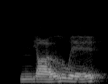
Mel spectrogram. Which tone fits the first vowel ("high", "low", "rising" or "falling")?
rising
